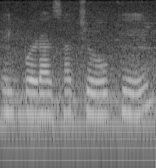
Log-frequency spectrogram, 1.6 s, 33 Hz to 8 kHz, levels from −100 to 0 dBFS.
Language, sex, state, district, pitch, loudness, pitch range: Hindi, female, Uttar Pradesh, Jalaun, 195 Hz, -32 LUFS, 190-200 Hz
